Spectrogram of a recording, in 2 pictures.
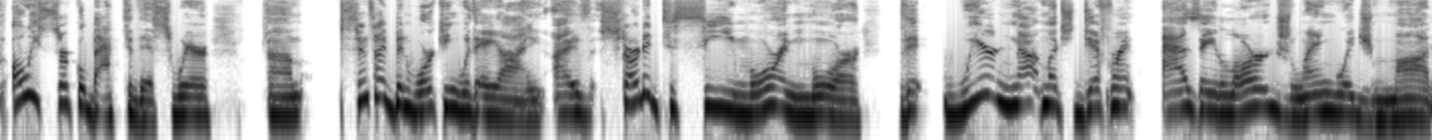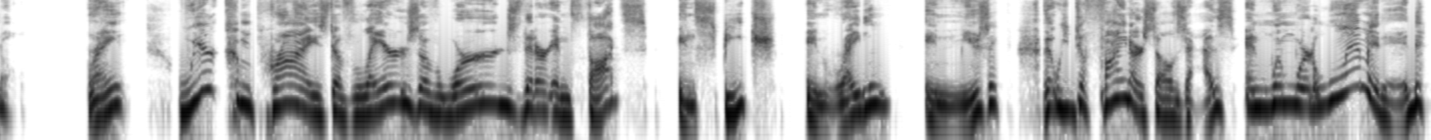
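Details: Adult male speaker; typical speech.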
